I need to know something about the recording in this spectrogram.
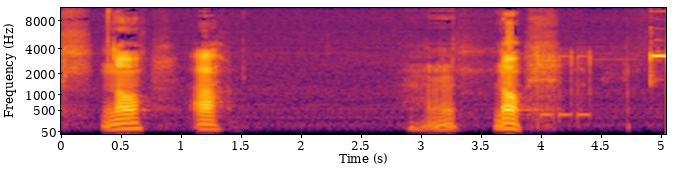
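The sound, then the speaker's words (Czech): Short electronic telephone dialing tones beep briefly near the end, following a few bursts of voice. The tones are clear but quick and fairly quiet. “A máme tady telefon, takže se...”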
